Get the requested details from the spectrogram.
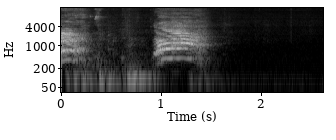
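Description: A man shouts sharply.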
